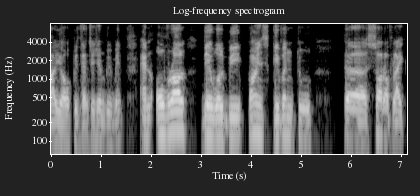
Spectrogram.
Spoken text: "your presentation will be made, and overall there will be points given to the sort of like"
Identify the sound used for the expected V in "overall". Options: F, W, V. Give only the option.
V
